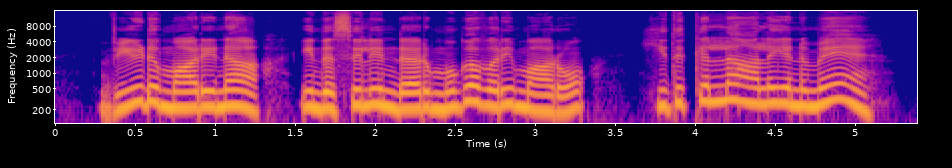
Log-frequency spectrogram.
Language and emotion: Tamil, sad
